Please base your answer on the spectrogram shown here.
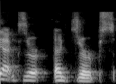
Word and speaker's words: excerpt: It's got 3 excerpts. I never can say that. Excerpt. Excerpts. Pronounce the P.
